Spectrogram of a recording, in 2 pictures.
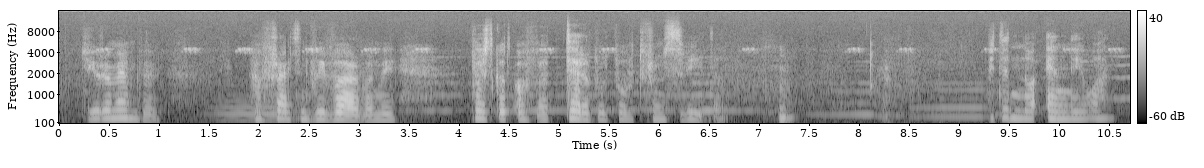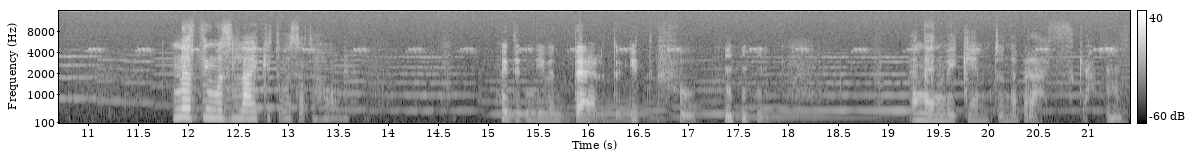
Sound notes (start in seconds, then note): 17.3 Nils laughing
